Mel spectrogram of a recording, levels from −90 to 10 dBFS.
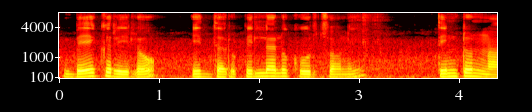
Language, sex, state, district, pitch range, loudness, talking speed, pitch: Telugu, male, Telangana, Komaram Bheem, 120-140 Hz, -14 LUFS, 70 wpm, 125 Hz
